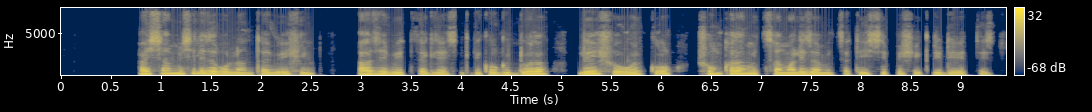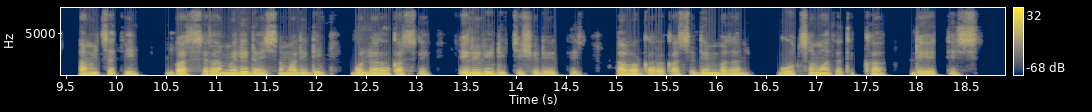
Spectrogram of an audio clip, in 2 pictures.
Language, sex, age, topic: Gamo, male, 18-24, agriculture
